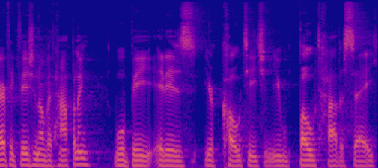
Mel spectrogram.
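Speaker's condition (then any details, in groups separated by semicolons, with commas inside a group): No condition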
